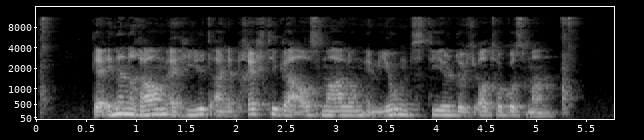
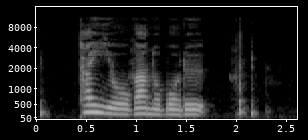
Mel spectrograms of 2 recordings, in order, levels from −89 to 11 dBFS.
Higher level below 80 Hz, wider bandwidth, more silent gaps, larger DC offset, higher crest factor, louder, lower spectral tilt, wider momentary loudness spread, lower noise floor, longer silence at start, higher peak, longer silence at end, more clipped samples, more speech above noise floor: first, -60 dBFS vs -66 dBFS; about the same, 11.5 kHz vs 11.5 kHz; neither; neither; about the same, 18 dB vs 18 dB; first, -20 LUFS vs -27 LUFS; about the same, -6.5 dB/octave vs -6.5 dB/octave; second, 12 LU vs 15 LU; first, -50 dBFS vs -45 dBFS; about the same, 0.05 s vs 0.05 s; first, -2 dBFS vs -10 dBFS; about the same, 0.4 s vs 0.4 s; neither; first, 30 dB vs 20 dB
